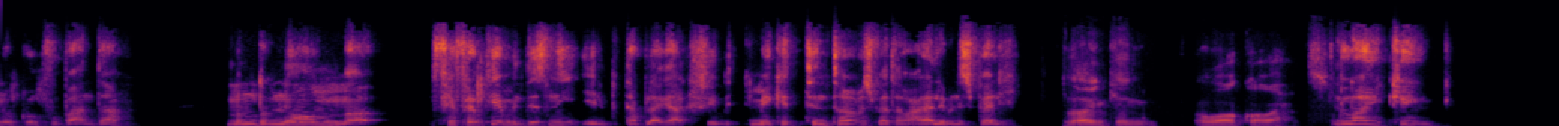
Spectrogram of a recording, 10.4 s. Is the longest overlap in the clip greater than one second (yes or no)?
no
